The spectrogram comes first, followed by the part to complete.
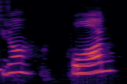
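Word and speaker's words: Huan: H do you know Hanan H I don't know yeah the the accent is on the a so we would pronounce the a specifically Hanan okay Aragorn sings three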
